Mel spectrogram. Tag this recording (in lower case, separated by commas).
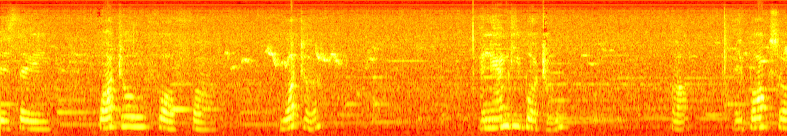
speech, music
